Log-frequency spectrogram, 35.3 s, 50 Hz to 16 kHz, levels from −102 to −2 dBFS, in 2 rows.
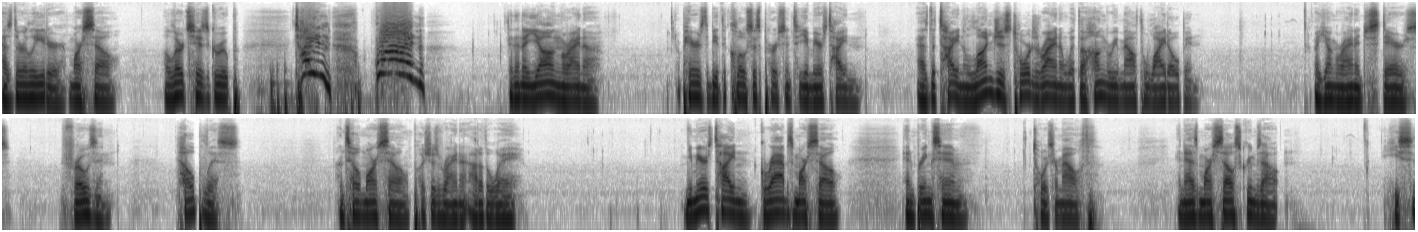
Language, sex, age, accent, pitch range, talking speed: English, male, 20-39, American, 100-115 Hz, 110 wpm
